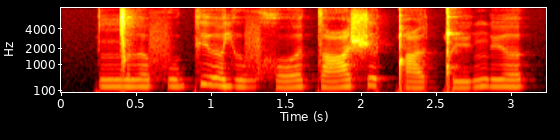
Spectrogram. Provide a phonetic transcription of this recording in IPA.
ŋ͡ǀ ɯ ə̯ f u kʲ ɯ ə̯ j ɯ v x o ə̯ t ɑ ʃ ɯ ǃ ɑ ə̯ ǃ y ŋ y ə̯

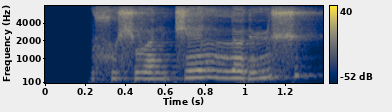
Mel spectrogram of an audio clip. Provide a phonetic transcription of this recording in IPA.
sʷ ə ʃ v œ n t͡ʃ e lː œ ɾ y ʃ

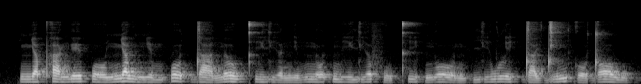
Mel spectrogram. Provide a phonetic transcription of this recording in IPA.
ɲ a˩˧ pʰ a˧˩ ŋ eː˧ p oː˩ ɲ a˥˨ w ɲ e˩ m p oː˥˨ t̚ d aː˧˩ n ɤː˥˨ w kʰ i˧ j i˩ ə̯ n i˩˧ m n oː˧˥ t̚ m iː˧ j i˧˥ ə̯ f uː˩˧ kʰ iː˥˨ t̚ ɲ oː˥˨ n | j i˧˥ w l i˧ t̚ d a˧˩ j d i˧˥ n k o˩ d ɔː˥˨ w

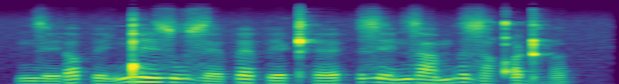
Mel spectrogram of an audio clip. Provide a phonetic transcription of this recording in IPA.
n z e˨ ɾ ɐ˦ p e˨ ŋ͡ǃ e˦ z u˧ z ɛ˨ p ɛ˦ p e˨˦ ʈʰ ɛ˧ | z e˦˨ n z a˦˨ m b ə˦ z ɛ˨ qʼ ʊ˦˨ ɖʱ ɐ˨

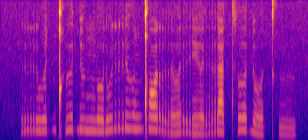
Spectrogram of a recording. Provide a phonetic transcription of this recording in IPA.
r u˧ ə̯ ǃʼ ɯ˦ ɗ ɯ˧ ŋ ɾ o˧ ɾ u˦ r ɯ˦ ʊ̯ ŋ͡ǃ ɔ˦ r ɤ˨˦ r e˨ ə̯ r a˦ tʰ ɤ˦ ɗ o˨ ə̯ kʰ ɯ˨

